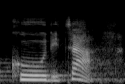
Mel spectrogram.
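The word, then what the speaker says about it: coup d'état: Now, coup spelled C-O-U-P, coup, C-O-U-P, coup. Now, d'etat, D apostrophe E-T-A-T, d'etat. You find out that the T there is silent and the P is also silent. So it is called coup d'etat.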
